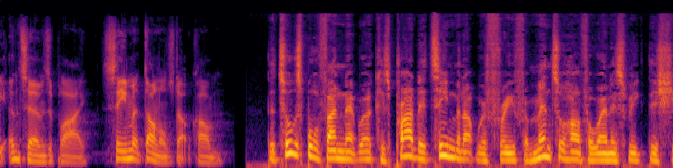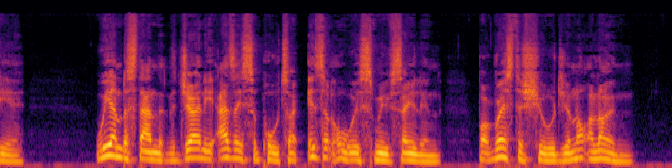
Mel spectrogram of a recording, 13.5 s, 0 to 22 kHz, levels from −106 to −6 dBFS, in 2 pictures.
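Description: No faults to report: nothing in the speech recording stands out as a technical defect at any point.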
